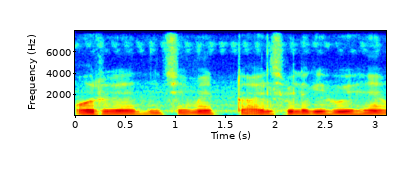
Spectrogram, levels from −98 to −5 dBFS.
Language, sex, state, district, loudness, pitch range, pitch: Hindi, male, Jharkhand, Deoghar, -16 LUFS, 120-125 Hz, 125 Hz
